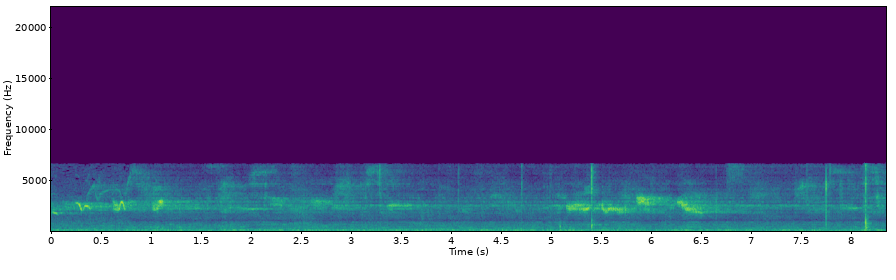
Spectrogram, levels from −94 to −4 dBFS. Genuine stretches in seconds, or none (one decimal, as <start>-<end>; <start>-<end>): 0.0-0.8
